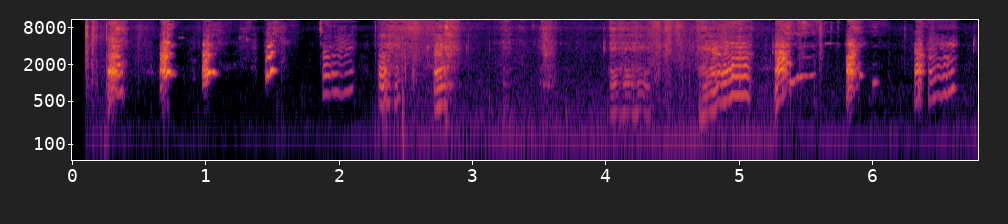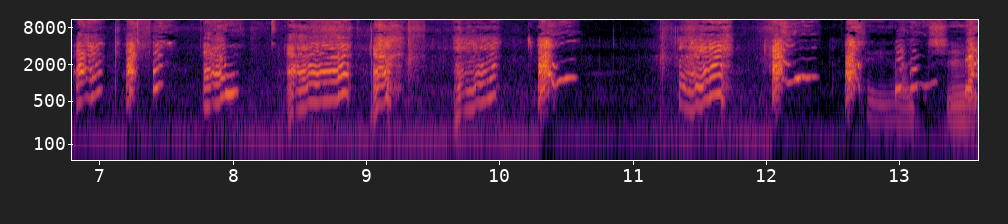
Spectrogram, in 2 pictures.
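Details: Seven-year-old Chihuahua crying for his dog mom like a puppy: rapid series of short, high, sharply bent yelps and whines, bursts clustered and irregular, over a steady low electrical hum.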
